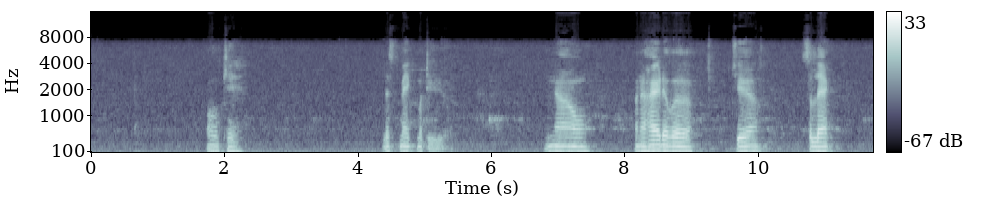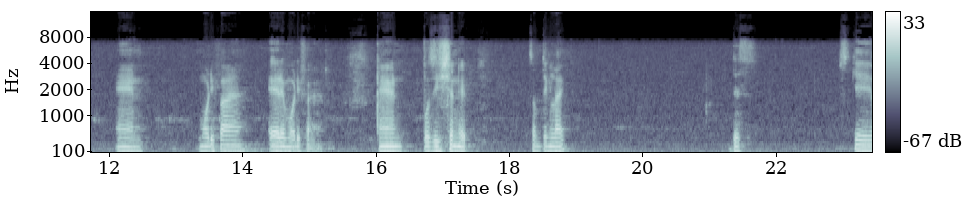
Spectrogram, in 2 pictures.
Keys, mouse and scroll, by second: 0.0 click, 0.6 Tab, 1.6 click, 3.7 drag, 4.3 click, 5.2 click, 7.8 click, 8.6 click, 10.0 click, 12.2 drag, 13.1-15.8 drag, 15.8 KP_1, 17.1 KP_3, 17.9-18.9 scroll up 1, 18.9 click, 19.5-20.7 scroll up 6, 20.7 g, 22.5 s.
